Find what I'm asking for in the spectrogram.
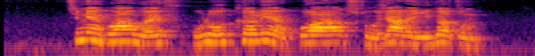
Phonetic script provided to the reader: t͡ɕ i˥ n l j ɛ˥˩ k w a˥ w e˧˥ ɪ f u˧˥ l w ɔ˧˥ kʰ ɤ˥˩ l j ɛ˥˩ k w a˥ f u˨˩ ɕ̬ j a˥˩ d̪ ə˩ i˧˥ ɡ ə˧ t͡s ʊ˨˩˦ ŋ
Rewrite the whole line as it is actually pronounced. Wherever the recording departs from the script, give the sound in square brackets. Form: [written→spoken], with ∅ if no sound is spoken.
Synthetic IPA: t͡ɕ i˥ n l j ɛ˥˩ k w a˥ w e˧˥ ɪ [f→x] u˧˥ l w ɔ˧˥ kʰ [ɤ˥˩→ɤ˥] l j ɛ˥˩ k w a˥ [f→ʂ] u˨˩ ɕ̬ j a˥˩ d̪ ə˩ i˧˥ ɡ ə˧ t͡s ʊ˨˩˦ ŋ

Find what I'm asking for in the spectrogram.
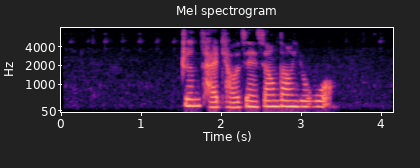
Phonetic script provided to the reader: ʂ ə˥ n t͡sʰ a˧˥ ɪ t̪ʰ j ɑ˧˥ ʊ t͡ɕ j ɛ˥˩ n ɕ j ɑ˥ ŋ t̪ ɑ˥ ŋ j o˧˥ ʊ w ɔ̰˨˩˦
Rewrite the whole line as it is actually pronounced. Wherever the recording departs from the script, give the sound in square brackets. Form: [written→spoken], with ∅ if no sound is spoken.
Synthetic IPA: [ʂ→ʈ͡ʂ] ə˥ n t͡sʰ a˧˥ ɪ t̪ʰ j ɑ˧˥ ʊ t͡ɕ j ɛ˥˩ n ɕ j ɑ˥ ŋ t̪ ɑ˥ ŋ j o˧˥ ʊ w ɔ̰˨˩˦

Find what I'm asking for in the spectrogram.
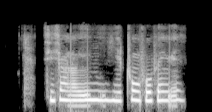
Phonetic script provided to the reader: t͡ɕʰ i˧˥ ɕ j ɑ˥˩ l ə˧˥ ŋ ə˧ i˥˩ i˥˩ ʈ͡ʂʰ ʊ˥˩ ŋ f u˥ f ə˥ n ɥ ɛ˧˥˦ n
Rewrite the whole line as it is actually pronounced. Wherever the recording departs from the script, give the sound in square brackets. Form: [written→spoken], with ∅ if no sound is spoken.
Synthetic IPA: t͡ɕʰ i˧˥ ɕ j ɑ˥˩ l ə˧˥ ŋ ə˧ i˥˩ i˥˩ [ʈ͡ʂʰ→ʈ͡ʂ] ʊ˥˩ ŋ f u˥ f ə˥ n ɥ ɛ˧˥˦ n

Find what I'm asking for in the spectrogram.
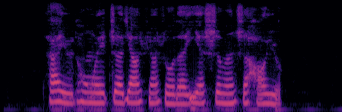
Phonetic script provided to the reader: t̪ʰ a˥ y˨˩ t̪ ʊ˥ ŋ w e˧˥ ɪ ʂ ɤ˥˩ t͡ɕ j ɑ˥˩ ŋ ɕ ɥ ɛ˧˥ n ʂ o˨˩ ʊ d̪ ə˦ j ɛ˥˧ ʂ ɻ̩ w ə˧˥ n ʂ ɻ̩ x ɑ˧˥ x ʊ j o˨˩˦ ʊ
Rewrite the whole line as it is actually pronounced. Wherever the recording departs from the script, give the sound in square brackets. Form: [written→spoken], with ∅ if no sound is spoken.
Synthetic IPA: t̪ʰ a˥ y˨˩ [t̪→t̪ʰ] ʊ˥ ŋ w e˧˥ ɪ [ʂ→ʈ͡ʂ] ɤ˥˩ t͡ɕ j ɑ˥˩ ŋ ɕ ɥ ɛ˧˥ n ʂ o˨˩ ʊ d̪ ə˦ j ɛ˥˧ ʂ ɻ̩ w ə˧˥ n ʂ ɻ̩ x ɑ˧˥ [x→∅] ʊ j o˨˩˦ ʊ

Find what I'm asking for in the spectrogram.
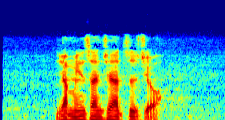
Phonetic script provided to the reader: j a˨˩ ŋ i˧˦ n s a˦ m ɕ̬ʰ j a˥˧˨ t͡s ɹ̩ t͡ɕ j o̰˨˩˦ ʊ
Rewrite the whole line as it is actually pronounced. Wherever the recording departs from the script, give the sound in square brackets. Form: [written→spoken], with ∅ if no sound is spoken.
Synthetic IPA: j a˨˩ [ŋ→m] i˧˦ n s a˦ [m→n] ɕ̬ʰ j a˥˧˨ t͡s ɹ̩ t͡ɕ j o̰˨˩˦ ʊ

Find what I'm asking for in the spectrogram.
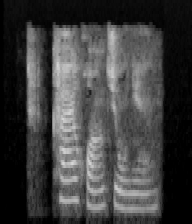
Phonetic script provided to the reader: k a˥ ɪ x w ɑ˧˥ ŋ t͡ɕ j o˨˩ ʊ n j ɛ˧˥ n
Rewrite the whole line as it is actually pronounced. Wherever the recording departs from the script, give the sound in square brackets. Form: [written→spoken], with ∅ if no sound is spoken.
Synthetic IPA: [k→kʰ] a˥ ɪ x w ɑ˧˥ ŋ t͡ɕ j o˨˩ ʊ n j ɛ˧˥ n

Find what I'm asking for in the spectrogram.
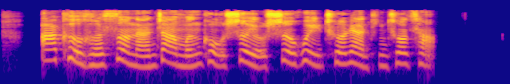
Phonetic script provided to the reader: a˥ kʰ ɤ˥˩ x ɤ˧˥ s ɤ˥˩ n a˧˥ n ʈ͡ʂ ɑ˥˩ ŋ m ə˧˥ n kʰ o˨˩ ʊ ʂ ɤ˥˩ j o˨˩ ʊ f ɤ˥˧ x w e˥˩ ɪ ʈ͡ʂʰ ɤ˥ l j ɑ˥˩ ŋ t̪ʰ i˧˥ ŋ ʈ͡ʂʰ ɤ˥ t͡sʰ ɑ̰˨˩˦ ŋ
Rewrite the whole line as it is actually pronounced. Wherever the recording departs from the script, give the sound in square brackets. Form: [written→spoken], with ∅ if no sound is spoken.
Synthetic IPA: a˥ kʰ ɤ˥˩ x ɤ˧˥ s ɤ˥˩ n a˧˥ n ʈ͡ʂ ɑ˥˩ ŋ m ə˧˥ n kʰ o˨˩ ʊ ʂ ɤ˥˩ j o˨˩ ʊ [f→ʂ] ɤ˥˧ x w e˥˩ ɪ ʈ͡ʂʰ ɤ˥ l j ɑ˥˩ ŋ t̪ʰ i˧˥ ŋ ʈ͡ʂʰ ɤ˥ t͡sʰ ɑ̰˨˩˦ ŋ

